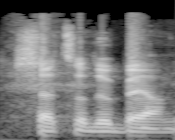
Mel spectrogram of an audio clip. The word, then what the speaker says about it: Chateau de Berne: Now you're also the brand ambassador for Chateau de Bern. – Yes. – Did I say that right? – Yes. – Okay, I'm getting better with my French. I'm working on it. – Chateau de Berne, yes.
